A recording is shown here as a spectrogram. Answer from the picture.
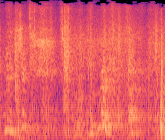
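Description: Men's raised voices during a scuffle: short shouted calls that rise and fall in pitch, near the start and again about a second and a half in, over the noise of a crowd.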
